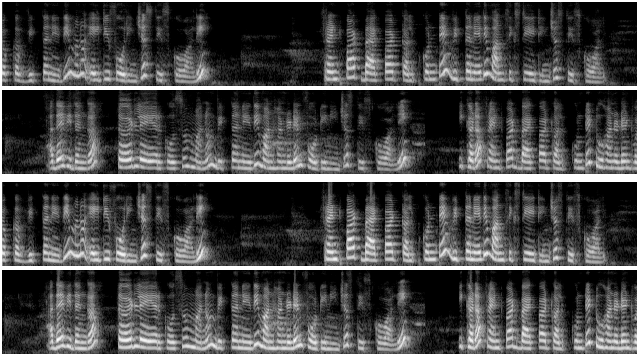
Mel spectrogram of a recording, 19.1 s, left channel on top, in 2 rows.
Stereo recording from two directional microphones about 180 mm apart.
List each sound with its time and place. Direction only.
0.0 s speech: 40° right (ahead or behind)
4.8 s speech: 40° right (ahead or behind)
10.2 s speech: 35° right (ahead or behind)
16.3 s speech: 35° right (ahead or behind)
